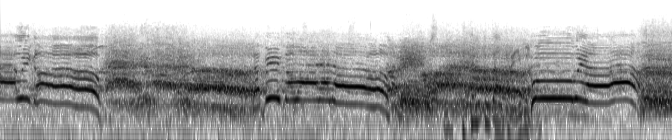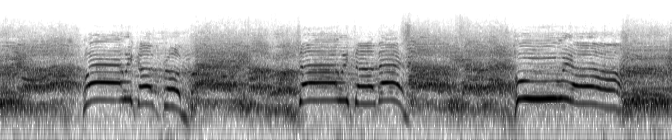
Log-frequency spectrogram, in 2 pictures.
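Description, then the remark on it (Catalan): A rowdy drunken crowd bellows a battle cry, loud drawn-out yells rising and falling in repeated bursts with barely a pause, forceful throughout. “Va crit de borratxo espectacular.”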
